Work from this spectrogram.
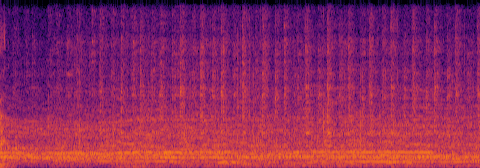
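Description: At a college football game in Danville between Averett and the Ferrum Panthers, a stadium crowd roars steadily after a big hit, a loud continuous wash of cheering with faint scattered shouts throughout.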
